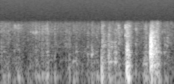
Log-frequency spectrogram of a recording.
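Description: Near silence with a few faint, short taps and knocks in the second half, from two kittens playing and scampering about.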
